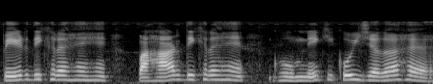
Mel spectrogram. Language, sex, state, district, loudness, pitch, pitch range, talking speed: Hindi, female, Chhattisgarh, Raipur, -19 LUFS, 200 Hz, 180-215 Hz, 180 wpm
